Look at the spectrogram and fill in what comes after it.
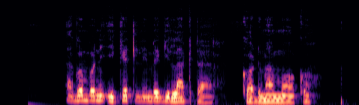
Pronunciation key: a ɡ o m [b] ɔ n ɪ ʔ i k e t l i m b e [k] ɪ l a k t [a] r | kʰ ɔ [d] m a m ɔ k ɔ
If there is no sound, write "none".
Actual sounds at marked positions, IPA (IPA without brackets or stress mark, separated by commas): b, ɡ, a, d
